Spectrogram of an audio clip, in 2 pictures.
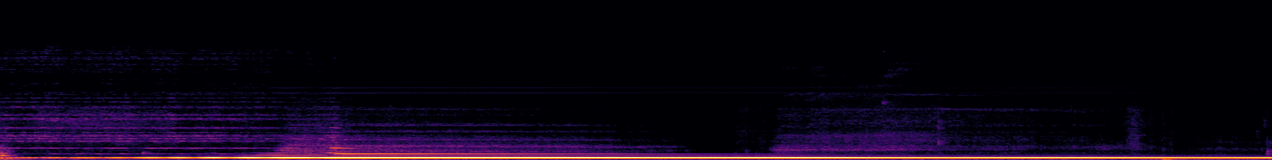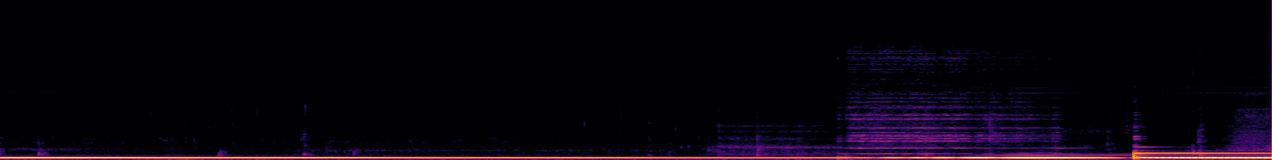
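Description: Crystal singing bowl rubbed around its rim with a wand. A single low steady tone swells with a pulsing wobble over the first few seconds, then rings on and slowly fades. Near the end the rim is rubbed again, the tone swells back up with the same wobble, and then it stops suddenly.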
